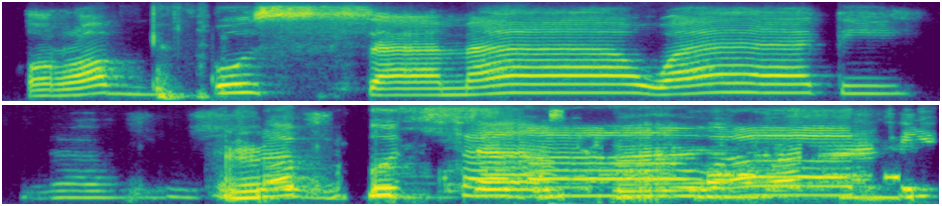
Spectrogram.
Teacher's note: میم اور واو ان دونوں کے اوپر کھڑی زبر ہے، اس لیے ان دونوں کو دو دو حرکات تک ہم لمبا کر کے پڑھیں گے۔ ان میں سے کسی ایک کو زبر کے ساتھ آپ نے نہیں پڑھنا، عموماً یہی غلطی ہوتی ہے کہ ایک کو زبر کے ساتھ اور ایک کو کھڑی زبر کے ساتھ پڑھا جاتا ہے۔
